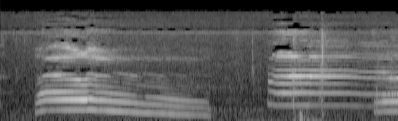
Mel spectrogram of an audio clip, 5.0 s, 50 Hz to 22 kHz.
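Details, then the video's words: Domestic cat in an angry fight, letting out a long descending wail, then after a short pause a flatter, steady yowl with a scuffling thump underneath, ending on a rising note. "FUNNY CRAZY CAT SAY WOW 2015 2016 fighting angry boxing"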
